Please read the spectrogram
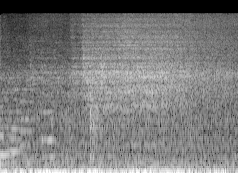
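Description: Crêpe batter sizzling in a hot pan: a steady hiss that sets in about a second in.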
